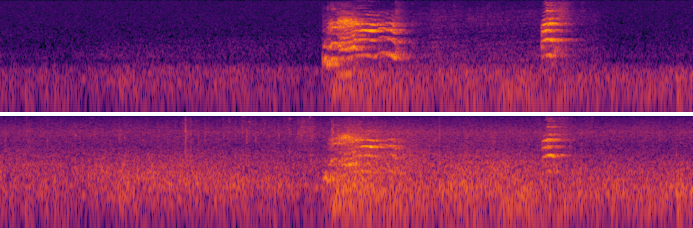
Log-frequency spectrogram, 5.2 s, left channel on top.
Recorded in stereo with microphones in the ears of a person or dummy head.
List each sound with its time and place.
2.4 s a cat meowing: 65° left (ahead or behind), 2.5 m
